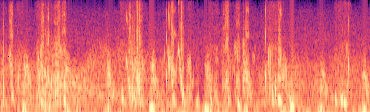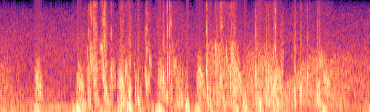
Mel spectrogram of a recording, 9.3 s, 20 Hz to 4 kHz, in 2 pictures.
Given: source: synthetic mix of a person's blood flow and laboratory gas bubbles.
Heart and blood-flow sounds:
Doppler ultrasound of blood flow; subclavian vein
0.00-0.30 s: bubbles
0.44-0.88 s: bubbles
1.50-1.85 s: bubbles
2.02-2.42 s: bubbles
2.60-3.20 s: bubbles
3.29-3.58 s: bubbles
4.17-4.40 s: bubbles
5.64-6.08 s: bubbles
6.10-6.52 s: bubbles
6.63-6.93 s: bubbles
7.17-7.61 s: bubbles
7.78-8.14 s: bubbles
8.27-8.79 s: bubbles
From the record:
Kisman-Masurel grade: 232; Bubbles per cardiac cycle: several, 3 to 8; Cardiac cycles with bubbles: 50 to 99%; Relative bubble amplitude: moderate (0.250 to 0.450); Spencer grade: 3 (all of the cardiac periods contain showers or single bubble signals, but not dominating or overriding the cardiac motion signals); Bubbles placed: anywhere in the cardiac cycle

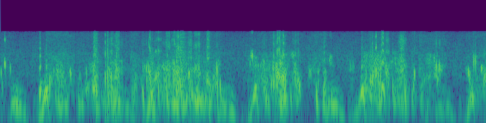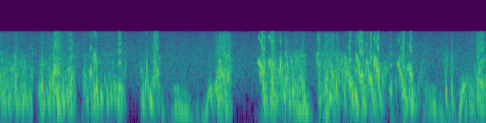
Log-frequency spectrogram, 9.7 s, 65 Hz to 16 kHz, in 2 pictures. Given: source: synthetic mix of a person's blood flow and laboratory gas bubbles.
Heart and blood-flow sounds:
Doppler ultrasound of blood flow; precordium
0.00-0.13 s: bubbles
0.36-1.24 s: bubbles
1.29-2.25 s: bubbles
2.45-3.04 s: bubbles
3.07-3.35 s: bubbles
3.44-4.46 s: bubbles
4.64-5.20 s: bubbles
5.23-5.62 s: bubbles
5.67-6.13 s: bubbles
6.24-6.48 s: bubbles
6.99-7.24 s: bubbles
7.41-7.96 s: bubbles
8.01-9.11 s: bubbles
9.28-9.42 s: bubbles
9.50-9.73 s: bubbles
From the record:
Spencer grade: 4 (maximum detectable bubble signal sounding continuously throughout systole and diastole of every cardiac period, and overriding the amplitude of the normal cardiac signals); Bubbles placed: anywhere in the cardiac cycle

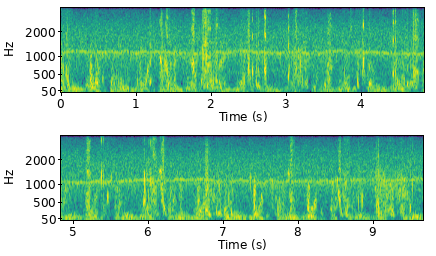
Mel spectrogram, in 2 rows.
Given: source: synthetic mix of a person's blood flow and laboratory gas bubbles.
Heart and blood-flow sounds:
Doppler ultrasound of blood flow; precordium
0.00-0.15 s: bubbles
0.32-0.58 s: bubbles
0.68-0.93 s: bubbles
0.98-1.07 s: bubbles
1.16-1.24 s: bubbles
1.30-1.57 s: bubbles
1.71-2.23 s: bubbles
2.37-2.77 s: bubbles
3.00-3.31 s: bubbles
3.46-3.62 s: bubbles
3.74-3.89 s: bubbles
3.92-4.19 s: bubbles
4.38-4.99 s: bubbles
5.16-5.25 s: bubbles
5.29-5.54 s: bubbles
5.93-6.35 s: bubbles
6.41-6.49 s: bubbles
6.60-7.17 s: bubbles
7.33-7.42 s: bubbles
7.58-8.02 s: bubbles
8.50-8.71 s: bubbles
8.77-8.90 s: bubbles
9.00-9.57 s: bubbles
From the record:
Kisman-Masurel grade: 242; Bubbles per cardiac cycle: several, 3 to 8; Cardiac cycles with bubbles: 100%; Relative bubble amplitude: moderate (0.250 to 0.450); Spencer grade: 3 (all of the cardiac periods contain showers or single bubble signals, but not dominating or overriding the cardiac motion signals); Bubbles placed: anywhere in the cardiac cycle

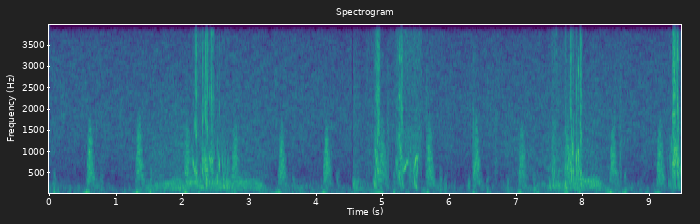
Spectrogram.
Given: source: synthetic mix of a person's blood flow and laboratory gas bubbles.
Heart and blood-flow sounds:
Doppler ultrasound of blood flow; subclavian vein
2.13-2.72 s: bubbles
4.84-5.03 s: bubbles
5.18-5.58 s: bubbles
7.47-8.04 s: bubbles
9.25-9.49 s: bubbles
From the record:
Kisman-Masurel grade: 233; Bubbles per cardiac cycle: several, 3 to 8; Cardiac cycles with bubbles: 50 to 99%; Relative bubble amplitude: loud (0.450 to 0.775); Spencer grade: 3 (all of the cardiac periods contain showers or single bubble signals, but not dominating or overriding the cardiac motion signals); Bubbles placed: anywhere in the cardiac cycle

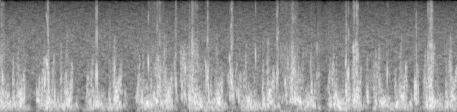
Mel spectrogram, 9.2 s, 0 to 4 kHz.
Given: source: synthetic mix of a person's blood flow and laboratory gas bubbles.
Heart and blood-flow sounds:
Doppler ultrasound of blood flow; precordium
0.00-0.20 s: bubbles
0.70-0.86 s: bubbles
0.90-1.28 s: bubbles
1.89-1.98 s: bubbles
2.71-2.90 s: bubbles
2.94-3.29 s: bubbles
3.47-4.05 s: bubbles
4.08-4.25 s: bubbles
4.54-4.83 s: bubbles
5.08-5.15 s: bubbles
5.50-6.02 s: bubbles
6.17-6.42 s: bubbles
6.87-7.21 s: bubbles
7.31-7.54 s: bubbles
7.72-7.78 s: bubbles
8.26-8.40 s: bubbles
8.51-8.72 s: bubbles
From the record:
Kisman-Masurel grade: 243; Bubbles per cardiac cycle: several, 3 to 8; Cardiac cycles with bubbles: 100%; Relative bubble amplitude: loud (0.450 to 0.775); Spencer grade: 3 (all of the cardiac periods contain showers or single bubble signals, but not dominating or overriding the cardiac motion signals); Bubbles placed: only in the low amplitude regions of the cardiac cycle

